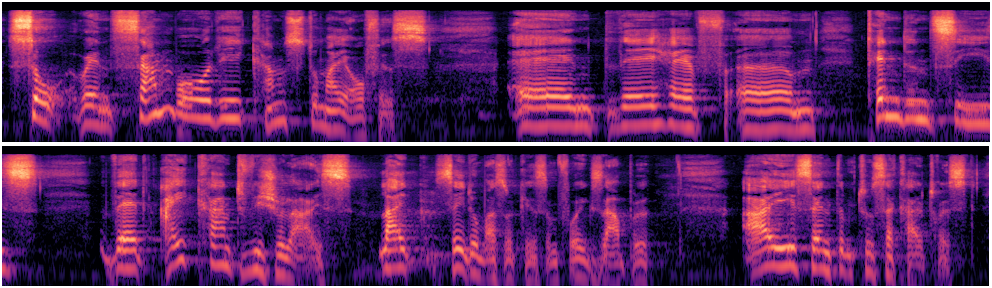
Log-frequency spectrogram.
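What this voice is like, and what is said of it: European accent. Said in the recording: “As you hear from my accent, I come from Europe”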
